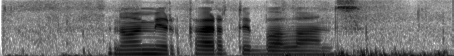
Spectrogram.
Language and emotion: Russian, neutral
